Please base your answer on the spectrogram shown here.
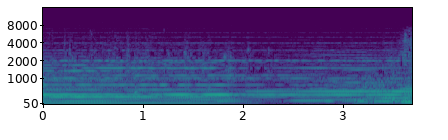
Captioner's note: applause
